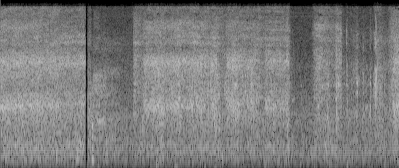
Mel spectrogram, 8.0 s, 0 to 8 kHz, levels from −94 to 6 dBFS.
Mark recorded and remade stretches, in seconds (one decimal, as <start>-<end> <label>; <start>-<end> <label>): 0.0-0.6 remade; 0.6-1.9 recorded; 1.9-5.2 remade; 5.2-8.0 recorded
